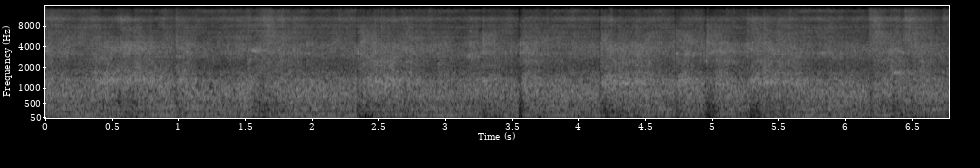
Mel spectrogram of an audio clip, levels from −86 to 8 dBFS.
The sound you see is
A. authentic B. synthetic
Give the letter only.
B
